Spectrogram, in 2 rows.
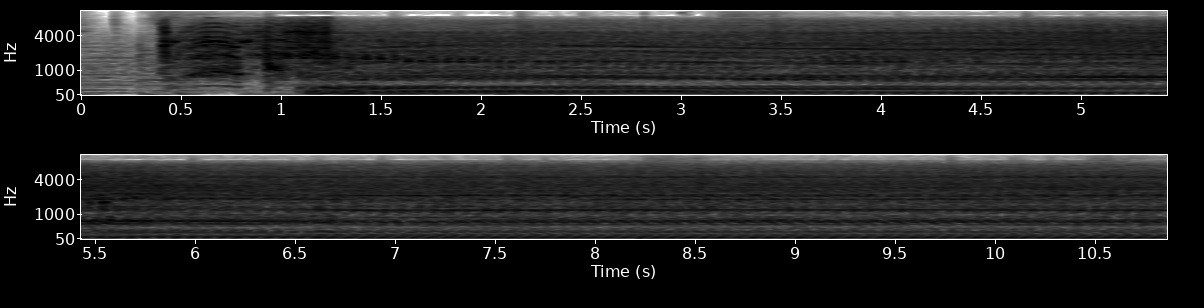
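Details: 2002 bugeye Subaru WRX, first start after fitting a Fluidampr crank damper in place of the stock crank pulley: short crank, catches at once and settles into a smooth, steady idle; no crank wobble, no belt squeal; healthy.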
